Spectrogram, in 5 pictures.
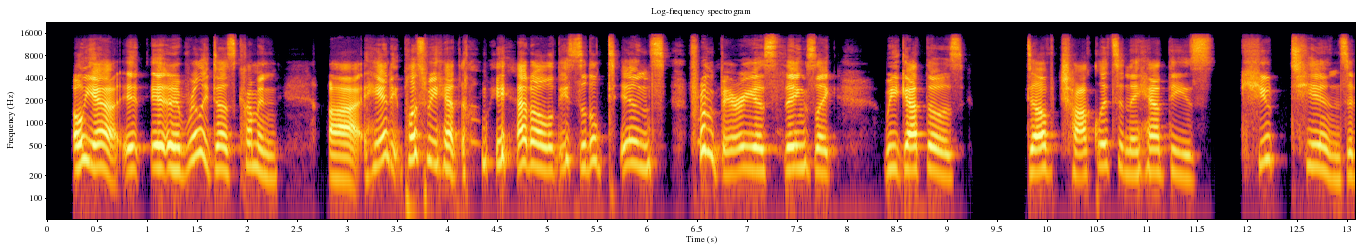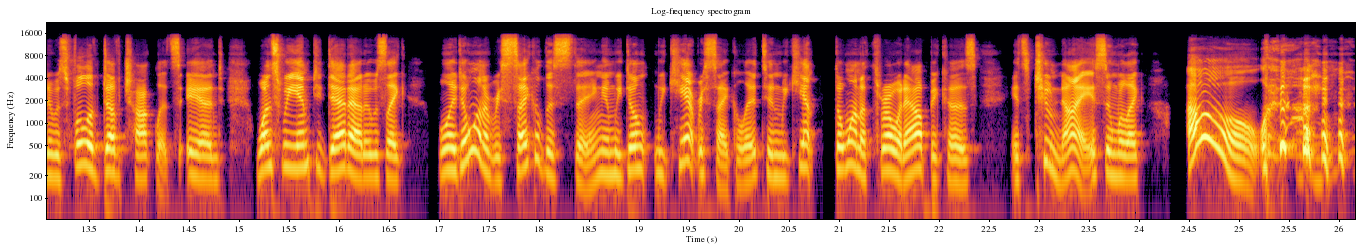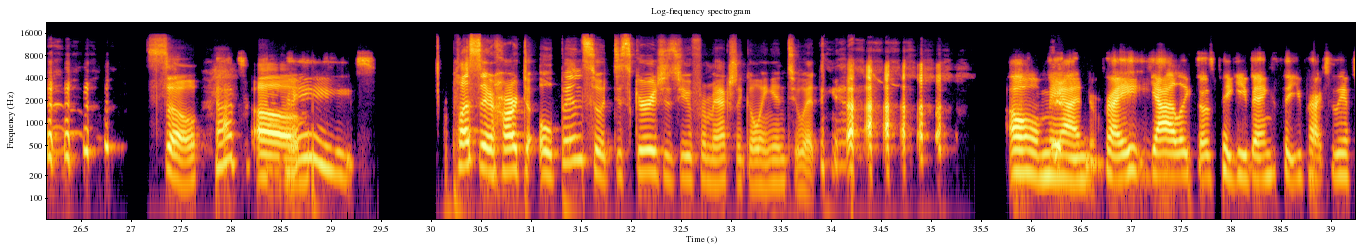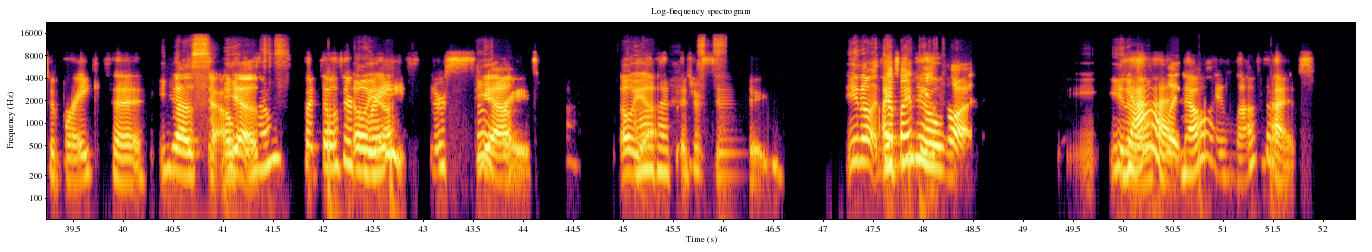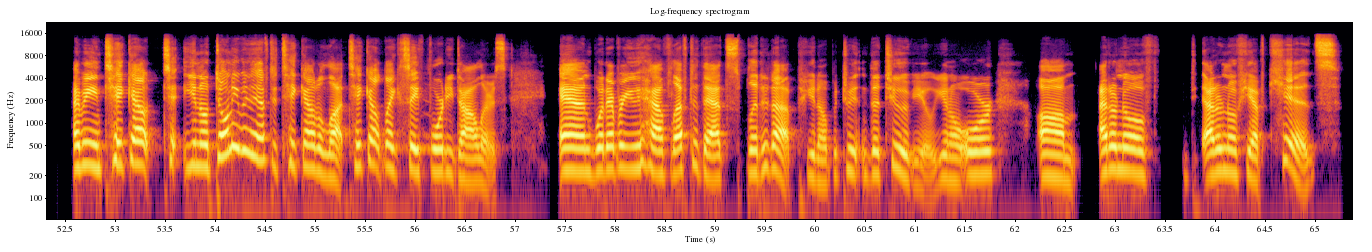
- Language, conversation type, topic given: English, unstructured, How do you balance short-term wants with long-term needs?
- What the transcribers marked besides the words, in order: laughing while speaking: "we had all of these little tins from various"; laugh; laugh; other background noise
